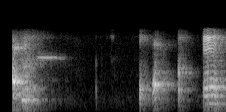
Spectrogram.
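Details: Child pretending to cough: a series of short, dry, deliberate coughs, one, then a pause, then four quick bursts.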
